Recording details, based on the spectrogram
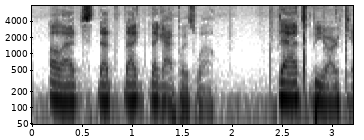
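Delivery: ordinary delivery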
